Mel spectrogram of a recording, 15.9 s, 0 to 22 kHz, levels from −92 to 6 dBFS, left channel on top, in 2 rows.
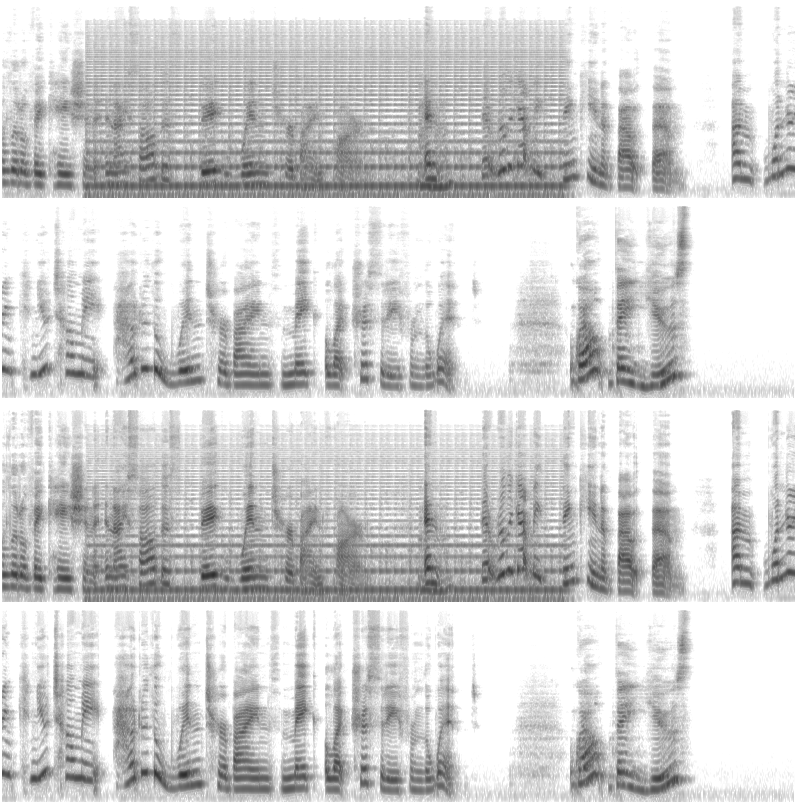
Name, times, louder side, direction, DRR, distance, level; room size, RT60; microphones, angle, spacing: voice 1, 0.0-1.7 2.0-3.7 4.2-4.4 4.8-6.8 7.3-12.5, right 4 dB, 50° right, 0.4 m, -28 dB
sound 1, 0.8-5.7, left 2 dB, 75° left, 1.5 m, -34 dB
voice 2, 4.1-4.5 13.6-14.8, left 2 dB, 45° left, 1.2 m, -26 dB
3.1 x 2.7 x 2.4 m
head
